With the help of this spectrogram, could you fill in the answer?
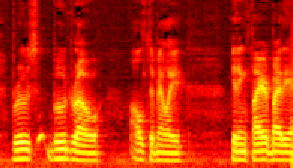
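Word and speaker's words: Boudreau: say that boo BR Buro deal it's Bruce Buro it's not that hard to pronounce it's just that they're similar and you can screw it up really easy Bruce budro ultimately getting fired by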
